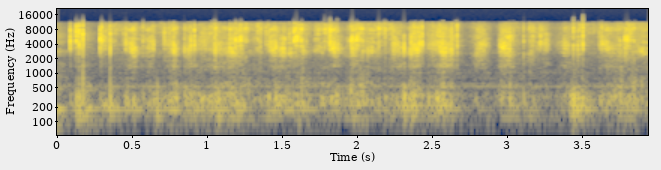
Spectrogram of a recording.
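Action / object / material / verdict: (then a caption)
scrape / plastic deodorant stick / plastic / none. Long matte nails scratch and tap quickly on a grey plastic deodorant stick lying on its side on a table, held in one hand. The result is a dense, bright, dry scratching texture with rapid light clicks and taps and little low end.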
